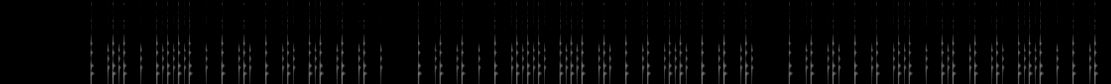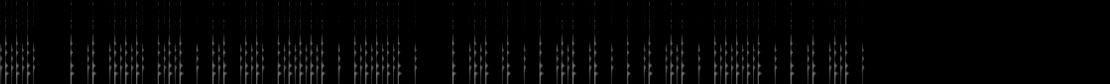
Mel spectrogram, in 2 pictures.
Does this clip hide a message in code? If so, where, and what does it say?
Yes: Morse code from 0.9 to 19.8 s, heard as a telegraph sounder, machine-sent, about 22 wpm. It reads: KVNNJ OBFZG GQPU7 7UL44 YYQ4Q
